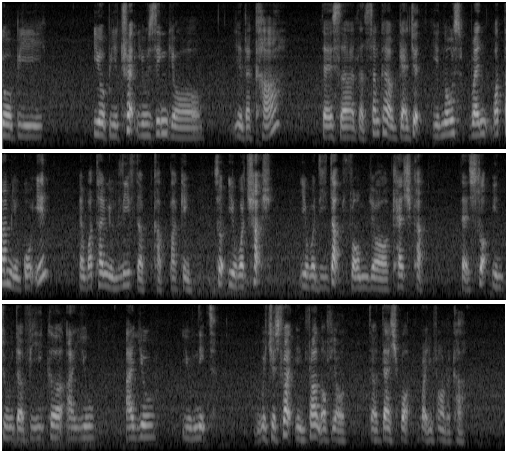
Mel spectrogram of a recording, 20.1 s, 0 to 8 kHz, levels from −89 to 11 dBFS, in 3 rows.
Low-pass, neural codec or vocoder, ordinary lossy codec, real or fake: none; none; none; real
